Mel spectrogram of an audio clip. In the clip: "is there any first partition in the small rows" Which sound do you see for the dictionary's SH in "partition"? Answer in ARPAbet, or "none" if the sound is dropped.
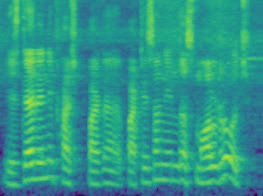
S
